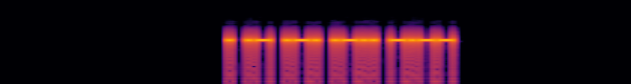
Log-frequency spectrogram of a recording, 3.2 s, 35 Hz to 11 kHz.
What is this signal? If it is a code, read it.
Morse code, heard as a keyed tone, about 50 wpm, 700 Hz. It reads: EARLY
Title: Top 500 Words Repeated 50wpm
